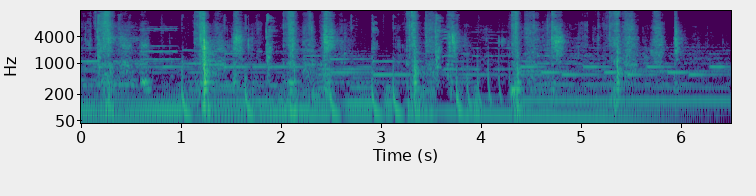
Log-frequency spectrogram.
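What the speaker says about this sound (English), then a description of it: "I'm just going to cut up the mustard greens" A knife chops mustard greens on a cutting board in quick, steady strokes, close and fairly quiet, with no talking.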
